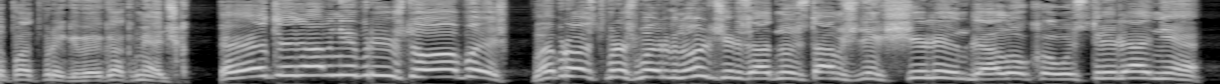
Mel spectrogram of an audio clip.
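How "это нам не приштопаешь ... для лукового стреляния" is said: high, excited dialect patter; little rogue pleading innocence; protesting Feegle. A narrator's reading. Feegle denying a break-in, high and indignant.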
